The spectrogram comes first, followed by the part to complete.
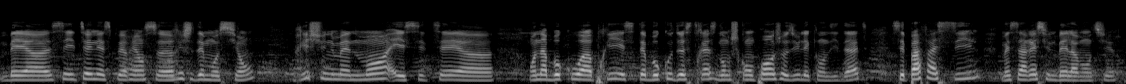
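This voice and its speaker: A woman who was a pageant runner-up, answering calmly with short sentences and some fillers. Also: a little high, normal speed. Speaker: former pageant runner-up, guest. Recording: muffled lo-fi event audio.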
